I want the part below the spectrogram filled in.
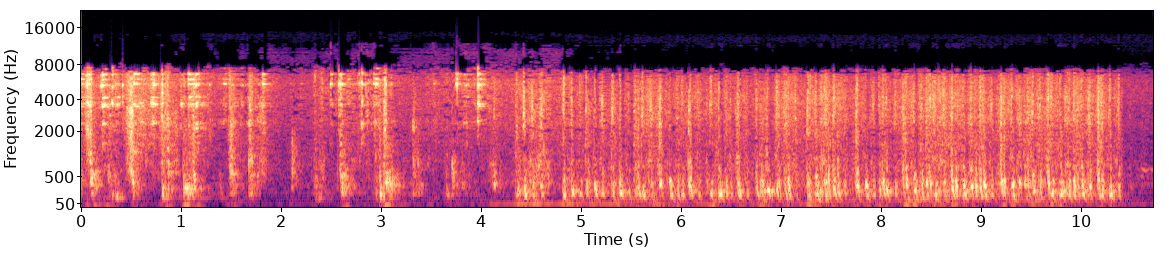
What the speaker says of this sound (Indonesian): bawa kuda-kuda ke belakang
